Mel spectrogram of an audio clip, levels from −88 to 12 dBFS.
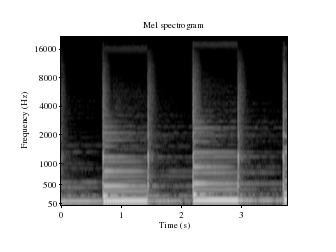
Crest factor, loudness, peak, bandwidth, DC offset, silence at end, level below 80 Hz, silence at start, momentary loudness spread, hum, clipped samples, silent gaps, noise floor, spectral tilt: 14 dB; -14 LUFS; 0 dBFS; 8.2 kHz; under 0.1%; 0 s; -48 dBFS; 0 s; 21 LU; none; under 0.1%; none; -35 dBFS; -8.5 dB/octave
